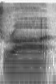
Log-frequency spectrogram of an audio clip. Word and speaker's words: Ra: Ra, pronounced Ra, Egypt pagan god.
